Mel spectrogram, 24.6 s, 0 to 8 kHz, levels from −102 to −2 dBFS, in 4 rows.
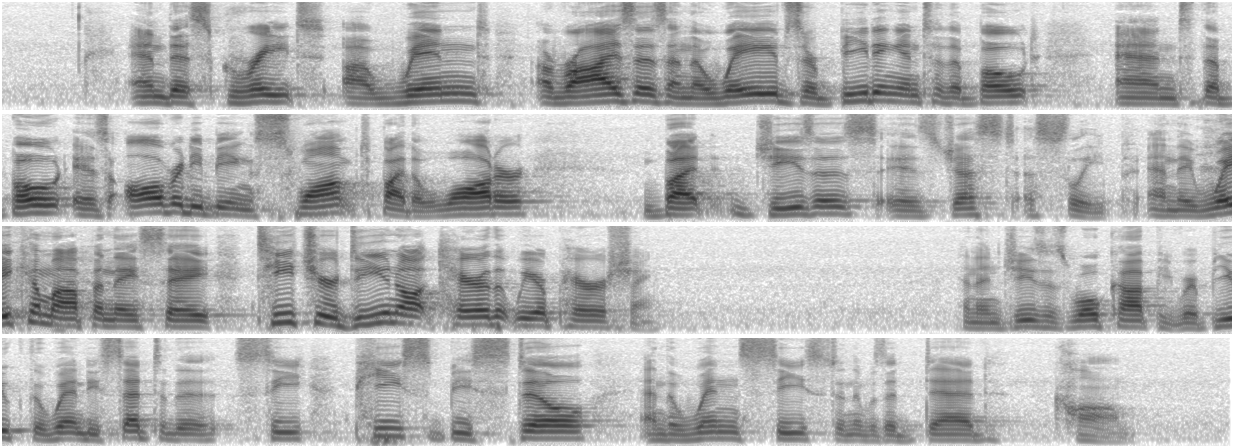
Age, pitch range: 30-49, 120-150 Hz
